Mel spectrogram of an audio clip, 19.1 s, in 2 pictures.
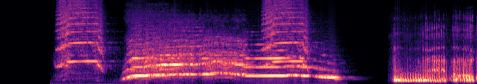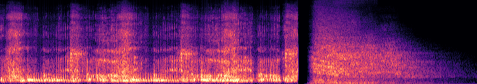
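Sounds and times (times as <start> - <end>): lions roaring and growling: 7.8 - 15.6.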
